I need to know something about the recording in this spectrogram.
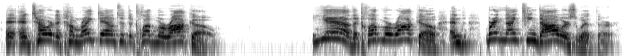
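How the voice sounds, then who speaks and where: A nervous, bumbling young man stammers and restarts as he tries to impress, his bright voice bouncing widely in pitch. It is classic old-time radio comedy acting. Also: very animated, normal speed, full character voice. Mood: flustered. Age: young adult. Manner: stammering, hesitant.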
